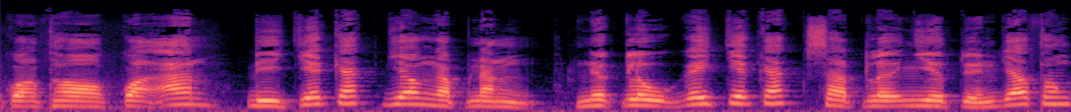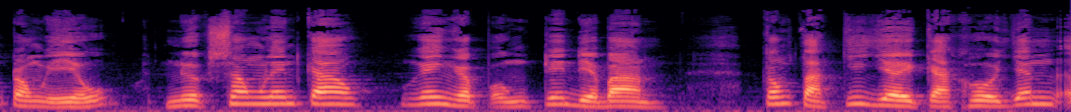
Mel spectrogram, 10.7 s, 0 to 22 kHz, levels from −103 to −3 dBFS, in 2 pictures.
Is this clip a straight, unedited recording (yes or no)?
yes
